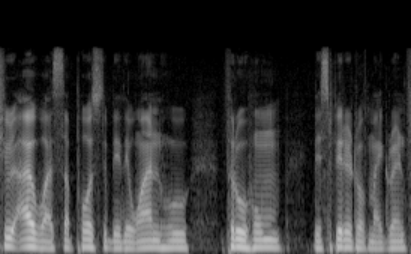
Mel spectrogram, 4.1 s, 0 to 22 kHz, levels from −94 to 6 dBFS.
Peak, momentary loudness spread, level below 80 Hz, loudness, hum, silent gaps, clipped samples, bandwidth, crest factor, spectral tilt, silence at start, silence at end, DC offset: -6 dBFS; 10 LU; -52 dBFS; -25 LUFS; none; none; under 0.1%; 10 kHz; 18 dB; -7 dB/octave; 0 s; 0.05 s; under 0.1%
